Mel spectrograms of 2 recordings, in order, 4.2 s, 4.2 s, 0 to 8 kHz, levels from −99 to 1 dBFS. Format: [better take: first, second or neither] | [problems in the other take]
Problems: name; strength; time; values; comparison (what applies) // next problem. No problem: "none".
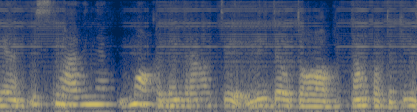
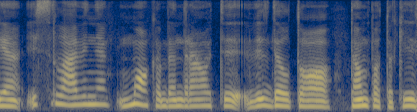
second | noise reduction (neural separator model SepFormer DNS4)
